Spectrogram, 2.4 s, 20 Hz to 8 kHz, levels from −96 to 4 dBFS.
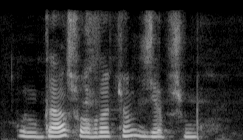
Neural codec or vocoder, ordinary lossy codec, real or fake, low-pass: codec, 44.1 kHz, 7.8 kbps, Pupu-Codec; AAC, 48 kbps; fake; 7.2 kHz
